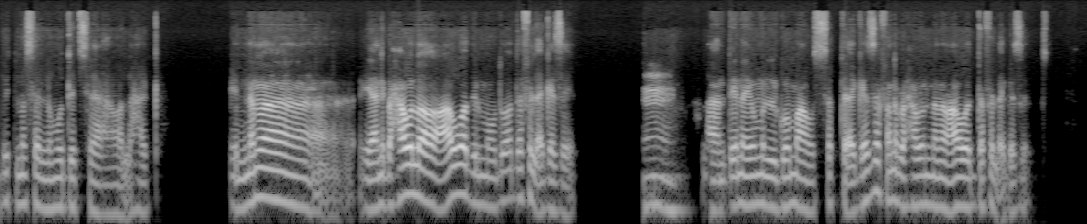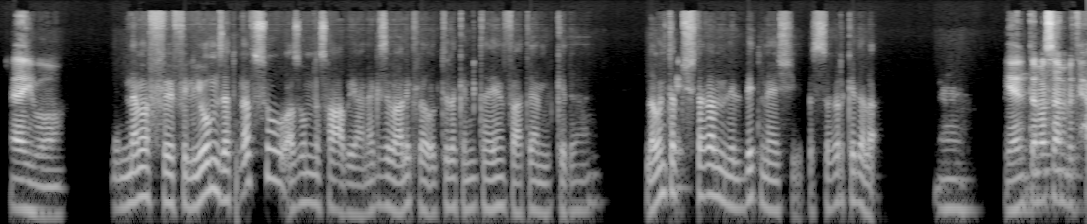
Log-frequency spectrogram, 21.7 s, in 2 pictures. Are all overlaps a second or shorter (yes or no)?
yes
